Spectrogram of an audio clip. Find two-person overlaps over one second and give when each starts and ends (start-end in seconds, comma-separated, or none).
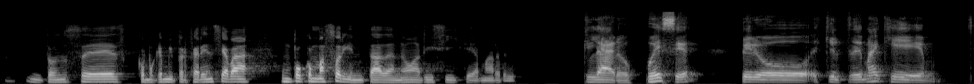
none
